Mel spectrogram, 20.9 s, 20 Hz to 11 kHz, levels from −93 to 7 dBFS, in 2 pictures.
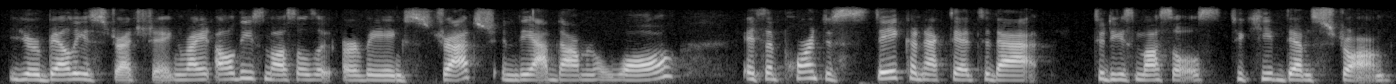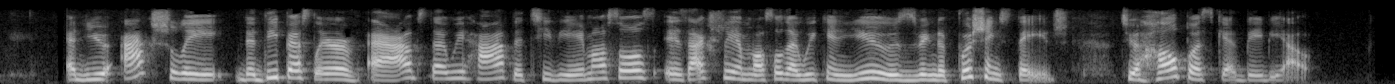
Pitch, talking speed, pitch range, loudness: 210 Hz, 175 wpm, 195-245 Hz, -19 LUFS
